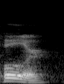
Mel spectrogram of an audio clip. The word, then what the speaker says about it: Poehler: Yeah, you guys would say Poehler. Yeah, but her, she pronounces it Poehler.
